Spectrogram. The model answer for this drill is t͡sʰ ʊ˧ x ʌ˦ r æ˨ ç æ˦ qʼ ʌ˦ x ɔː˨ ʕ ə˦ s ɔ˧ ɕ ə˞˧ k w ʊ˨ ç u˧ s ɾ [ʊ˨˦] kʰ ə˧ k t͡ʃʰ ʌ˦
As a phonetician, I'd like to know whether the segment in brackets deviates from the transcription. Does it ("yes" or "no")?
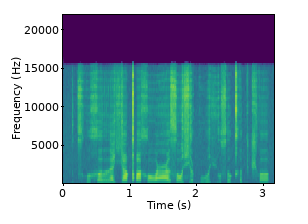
no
